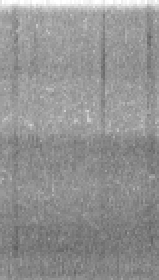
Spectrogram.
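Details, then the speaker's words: Universal condenser fan motor newly installed in an Armstrong unit, rewired to factory three-wire with the capacitor back in place: smooth, even airflow rush with no rattle, squeal or wobble; quieter than a Goodman, running normally. "however it is a lot quieter than a Goodman this Armstrong unit butter sounds good looks good"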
